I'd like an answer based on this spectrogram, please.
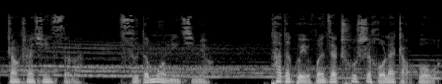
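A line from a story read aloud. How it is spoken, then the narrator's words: Deep grave voice. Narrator (Chinese): 何建飞沉声道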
